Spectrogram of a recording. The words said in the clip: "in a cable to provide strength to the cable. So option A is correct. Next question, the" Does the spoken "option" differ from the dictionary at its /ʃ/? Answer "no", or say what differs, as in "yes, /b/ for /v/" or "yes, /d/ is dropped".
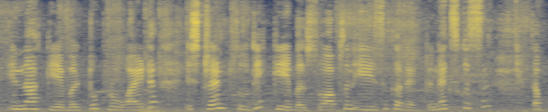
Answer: yes, /s/ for /ʃ/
